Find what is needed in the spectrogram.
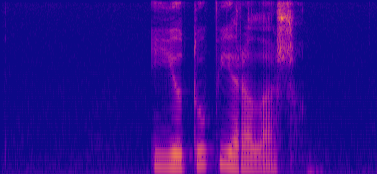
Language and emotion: Russian, neutral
